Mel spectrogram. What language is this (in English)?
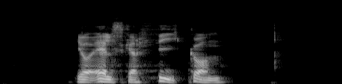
Swedish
